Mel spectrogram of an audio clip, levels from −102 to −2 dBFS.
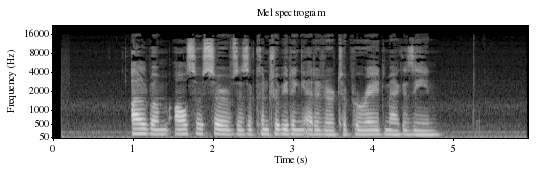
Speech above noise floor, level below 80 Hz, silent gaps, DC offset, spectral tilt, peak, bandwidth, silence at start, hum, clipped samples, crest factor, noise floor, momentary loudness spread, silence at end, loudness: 25 dB; -50 dBFS; none; under 0.1%; -4.5 dB/octave; -4 dBFS; 16 kHz; 0.1 s; none; under 0.1%; 20 dB; -48 dBFS; 8 LU; 0.05 s; -23 LUFS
